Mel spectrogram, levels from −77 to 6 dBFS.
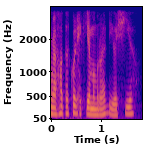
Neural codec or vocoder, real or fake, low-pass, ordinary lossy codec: codec, 16 kHz in and 24 kHz out, 0.6 kbps, FocalCodec, streaming, 2048 codes; fake; 3.6 kHz; none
